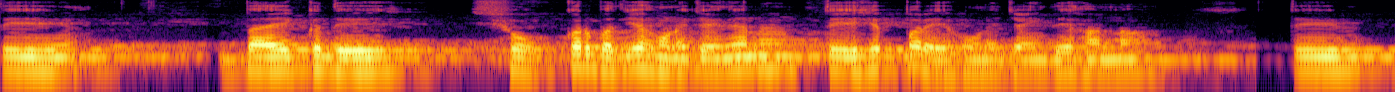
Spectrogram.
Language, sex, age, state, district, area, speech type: Punjabi, male, 30-45, Punjab, Sangrur, rural, spontaneous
